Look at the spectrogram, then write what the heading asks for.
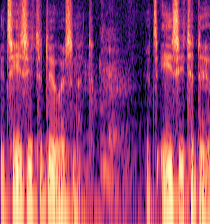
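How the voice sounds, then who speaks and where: With an American accent, a man speaks in a somewhat breathy voice with ordinary pitch variation. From Ohio, US Midwest. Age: 60s. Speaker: pastor. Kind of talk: sermon. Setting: church.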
